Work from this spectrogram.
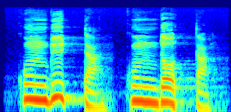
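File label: "cunduttacundotta", Ligurian dialect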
